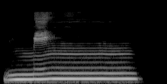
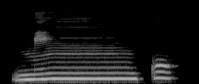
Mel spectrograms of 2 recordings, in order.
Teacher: when you are making ikhfa for letter kaf, you create this ink sound. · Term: light ikhfa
